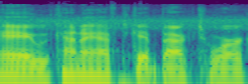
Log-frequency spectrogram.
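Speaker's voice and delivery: ordinary delivery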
